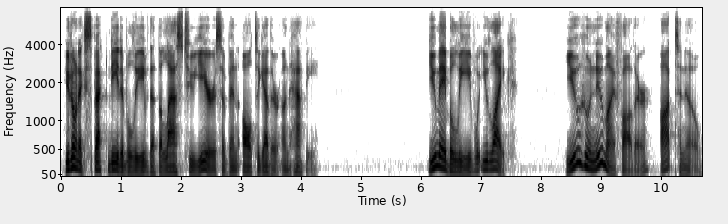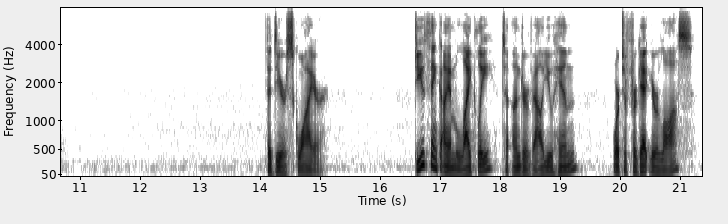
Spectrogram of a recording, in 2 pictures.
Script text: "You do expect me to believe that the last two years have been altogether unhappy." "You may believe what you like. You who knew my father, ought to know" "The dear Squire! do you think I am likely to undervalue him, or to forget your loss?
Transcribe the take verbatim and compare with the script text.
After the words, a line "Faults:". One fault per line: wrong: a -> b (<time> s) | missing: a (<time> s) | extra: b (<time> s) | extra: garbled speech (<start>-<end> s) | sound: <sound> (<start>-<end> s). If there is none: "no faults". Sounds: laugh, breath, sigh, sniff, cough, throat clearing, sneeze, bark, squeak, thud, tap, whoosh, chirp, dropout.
"You don't expect me to believe that the last two years have been altogether unhappy." "You may believe what you like. You who knew my father, ought to know" "The dear Squire! do you think I am likely to undervalue him, or to forget your loss?
Faults:
wrong: do -> don't (0.1 s)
